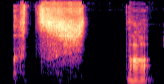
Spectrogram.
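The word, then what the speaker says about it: 靴下: Because if you devoice the ku, the tsu, and the shi, then it's kutsushita, kutsushita. And that sounds weird to native speakers.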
